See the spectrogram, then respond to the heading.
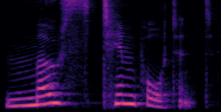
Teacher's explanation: So the T actually goes in front of important. And this is the same with most words where you've got a consonant and then a vowel straight after it. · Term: linking sound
